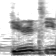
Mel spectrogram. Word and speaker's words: Giratina: You like, how do you pronounce it? Is it Giratina or Giratina?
